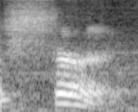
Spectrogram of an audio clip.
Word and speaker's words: schön: If you don't know how to pronounce that, think of like an urn that you put ashes in. So schön.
